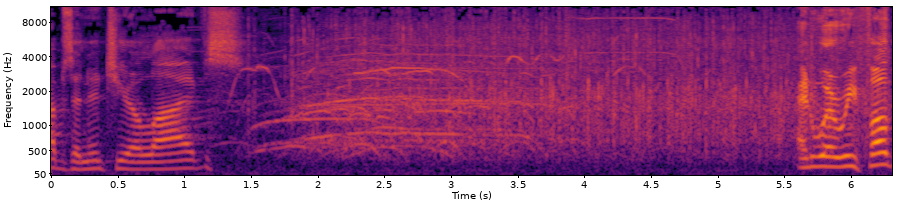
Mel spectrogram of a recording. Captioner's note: applause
